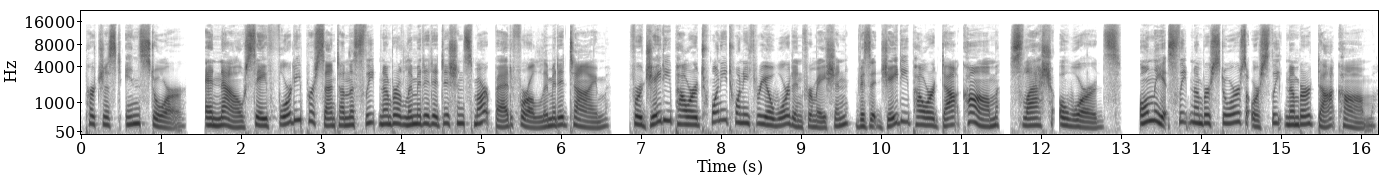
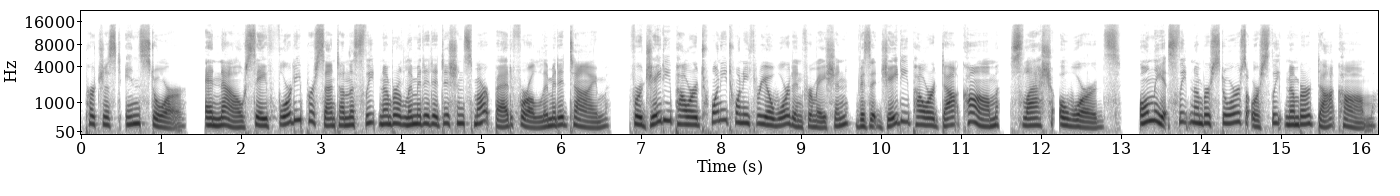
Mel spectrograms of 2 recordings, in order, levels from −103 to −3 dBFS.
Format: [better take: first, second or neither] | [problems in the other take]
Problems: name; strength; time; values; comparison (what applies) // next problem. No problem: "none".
first | muffled; very; fading above 1.5 kHz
